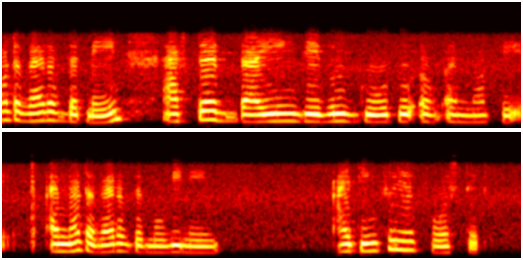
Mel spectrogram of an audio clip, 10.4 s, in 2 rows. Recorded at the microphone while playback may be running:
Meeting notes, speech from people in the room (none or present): none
